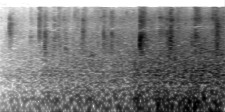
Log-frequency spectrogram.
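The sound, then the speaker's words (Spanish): Light drizzle falls on a street as a soft, faint hiss of fine raindrops. It swells slightly over time and no voices are heard. “Ya estoy en la calle. La llovizna cae. Y viendo yo la manera como llueve”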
